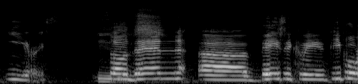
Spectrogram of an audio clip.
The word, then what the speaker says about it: Iris: Uh my friends, instead of like using my first name, which is you pronounce in Finnish you say Eeris.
